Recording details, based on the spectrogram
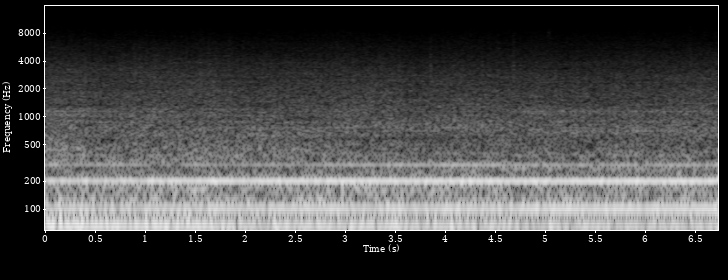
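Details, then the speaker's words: Toyota Dyna small truck driving at cruise, window open: steady low drone and constant hum over the engine with heavy vibration; owner unsure whether gearbox, universal joint, wheel bearing or just exhaust noise; speedometer not working. "not sure if we've got gearbox noise universal noise or uh wheel bearing noise not 100 certain that said it could just be exhaust noise got a great deal of vibration and carry on in it"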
